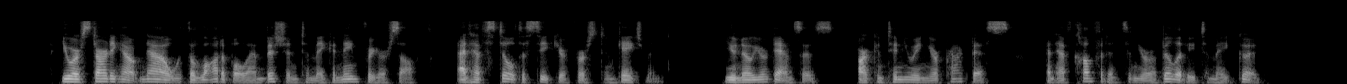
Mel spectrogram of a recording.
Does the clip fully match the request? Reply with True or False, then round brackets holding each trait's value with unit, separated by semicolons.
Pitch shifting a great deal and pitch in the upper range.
False (6.2 semitones; 100 Hz)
